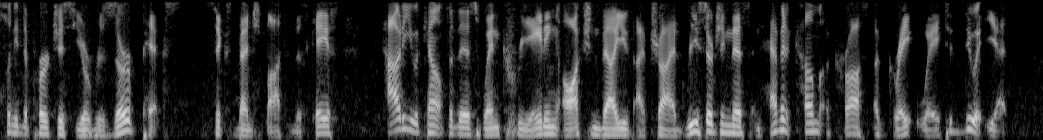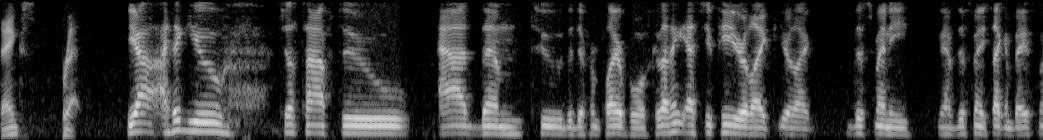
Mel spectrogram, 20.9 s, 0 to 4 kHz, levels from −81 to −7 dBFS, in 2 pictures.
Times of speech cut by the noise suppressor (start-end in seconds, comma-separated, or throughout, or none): 9.46-9.67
